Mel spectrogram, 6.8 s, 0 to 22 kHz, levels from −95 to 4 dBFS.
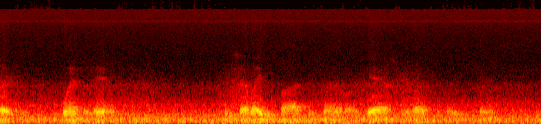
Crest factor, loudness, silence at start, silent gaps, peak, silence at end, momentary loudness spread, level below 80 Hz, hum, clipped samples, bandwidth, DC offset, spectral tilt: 18 dB; -33 LUFS; 0 s; none; -14 dBFS; 0 s; 10 LU; -44 dBFS; none; under 0.1%; 17 kHz; under 0.1%; -10 dB/octave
